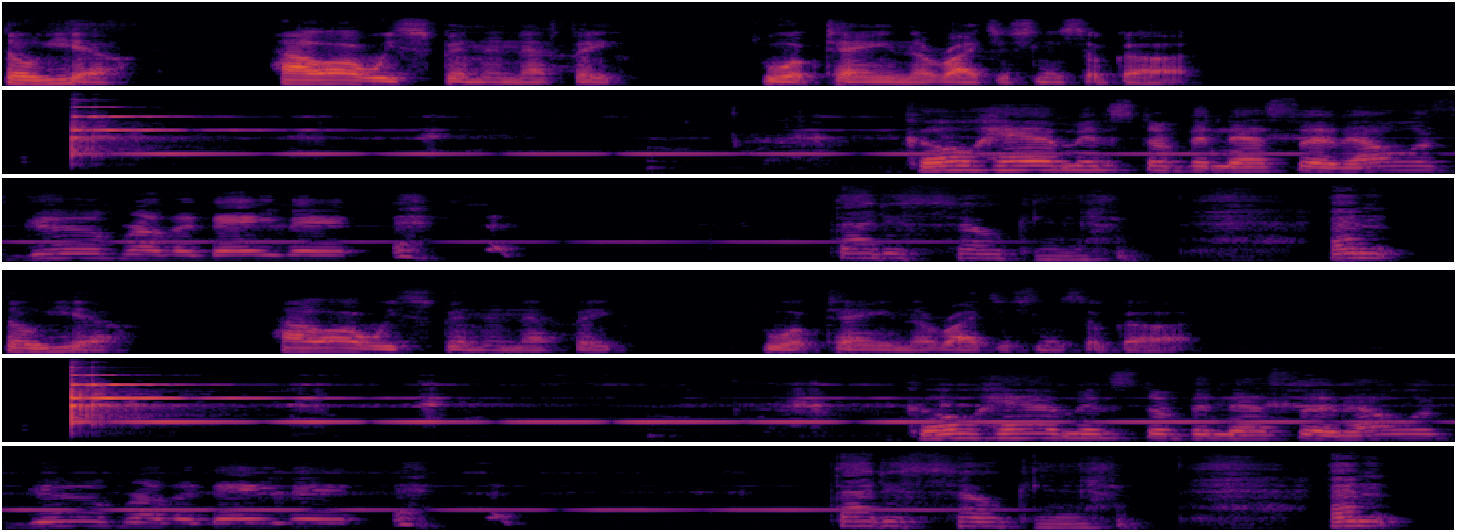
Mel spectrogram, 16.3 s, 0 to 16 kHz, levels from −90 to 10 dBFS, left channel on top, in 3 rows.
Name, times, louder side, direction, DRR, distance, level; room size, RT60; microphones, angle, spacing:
voice 1, 0.0-0.5 1.0-2.3 2.9-4.4, left 7 dB, 90° left, 0.4 m, -40 dB
sound 1, 5.7-14.7, right 9 dB, 85° right, 0.5 m, -45 dB
voice 2, 8.8-12.8, left 2 dB, 35° left, 0.5 m, -44 dB
voice 3, 14.0-16.1, right 2 dB, 20° right, 0.5 m, -51 dB
2.4 x 2.1 x 3.5 m
head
